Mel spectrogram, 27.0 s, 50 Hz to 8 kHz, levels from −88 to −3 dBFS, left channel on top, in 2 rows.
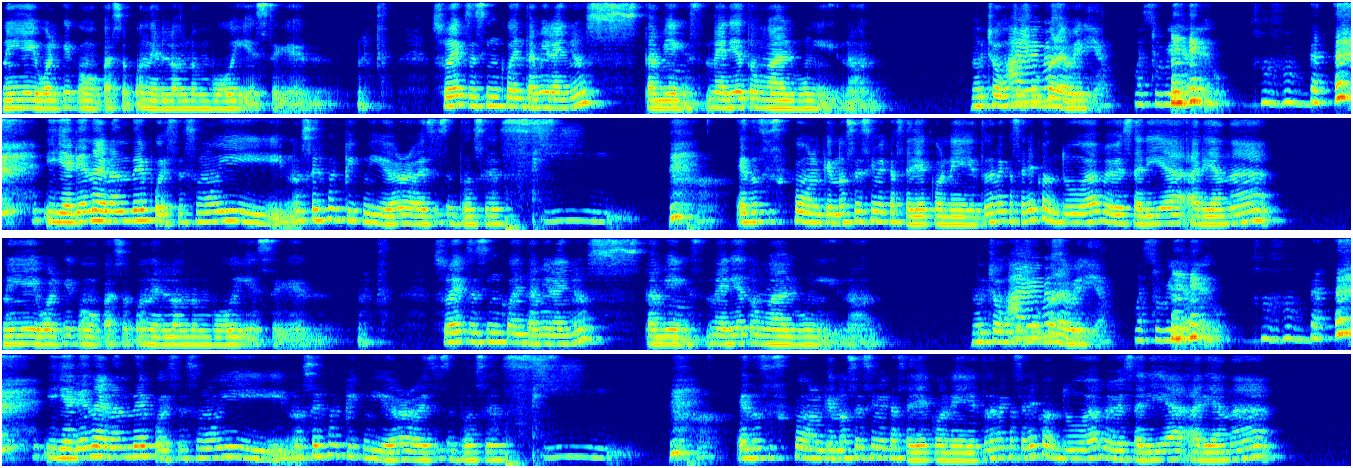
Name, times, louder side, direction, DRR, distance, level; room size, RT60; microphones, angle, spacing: voice 1, 0.0-3.2 3.6-3.7 4.3-8.7 9.7-10.8 11.7-12.1 13.1-18.8 20.2-20.4 20.8-26.1, left 3 dB, 65° left, 0.4 m, -33 dB
voice 2, 6.5-7.0 10.0-11.1 11.3-12.2 12.6-13.1 18.5-19.7 20.2-20.6, left 1 dB, 5° left, 0.4 m, -41 dB
4.5 x 2.3 x 2.4 m
head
